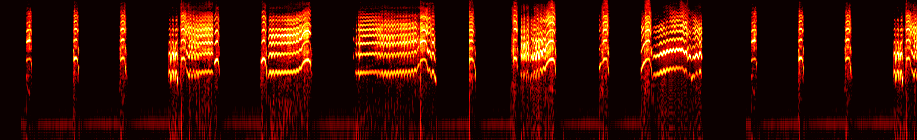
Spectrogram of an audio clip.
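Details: Otter giving loud, high harmonic squeals in short bursts and longer wavering whines, with abrupt silent gaps between calls and a rising-then-falling pitch on the longer notes.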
